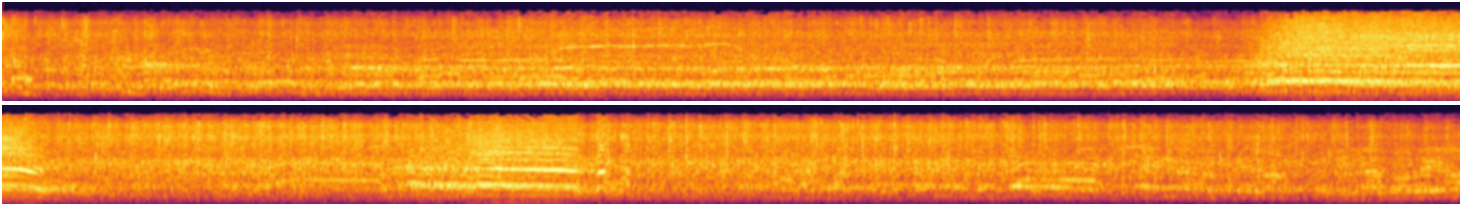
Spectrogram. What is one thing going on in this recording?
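A large stadium crowd sings and chants together loudly.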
